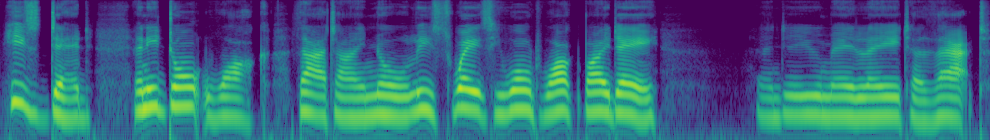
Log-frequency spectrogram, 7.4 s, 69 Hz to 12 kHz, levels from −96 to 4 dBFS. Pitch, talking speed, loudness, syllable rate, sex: 180 Hz, 170 wpm, -18 LUFS, 3.6 syllables/s, female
